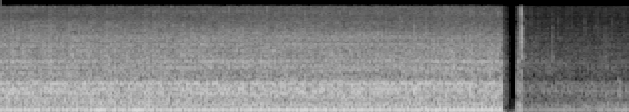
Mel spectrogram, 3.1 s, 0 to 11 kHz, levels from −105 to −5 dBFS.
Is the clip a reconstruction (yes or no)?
no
